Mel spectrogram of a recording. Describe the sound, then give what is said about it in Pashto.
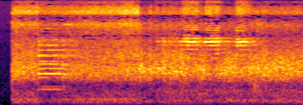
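Busy city street traffic in Kabul, with cars and trucks moving through market areas, forms a loud, steady roar, and a car horn toots briefly near the start. “په بازارونو کې تګ راتګ ډېر دی، پلورنځي بیرته دي او موټر هرې خوا ته ځي او راځي.”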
